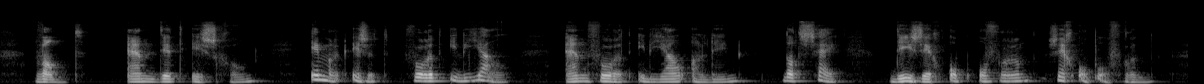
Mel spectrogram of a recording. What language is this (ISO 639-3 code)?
nld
